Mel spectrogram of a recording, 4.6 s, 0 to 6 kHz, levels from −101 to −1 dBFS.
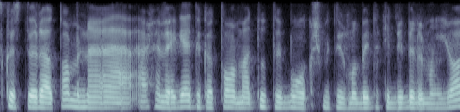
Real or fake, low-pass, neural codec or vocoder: fake; 5.4 kHz; autoencoder, 22.05 kHz, a latent of 192 numbers a frame, VITS, trained on one speaker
